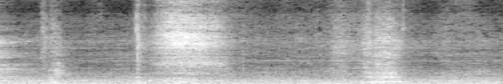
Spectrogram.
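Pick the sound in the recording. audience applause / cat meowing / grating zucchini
grating zucchini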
